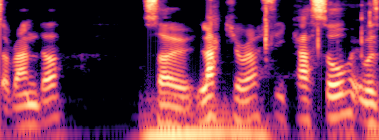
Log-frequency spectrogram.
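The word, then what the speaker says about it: Sarandë: So this place, Saranda, is like ends with the E with the two dots, but I think it's pronounced Saranda.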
